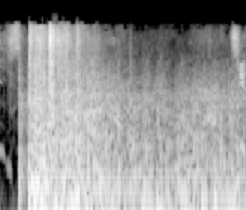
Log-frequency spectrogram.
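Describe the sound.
Explosions at the occupied harbour of Feodosia: after a brief, quieter lead-in, a sudden blast breaks into a loud, sustained, roaring rumble that continues to the end.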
